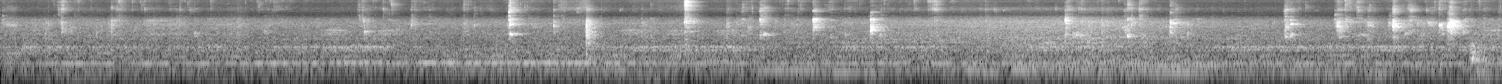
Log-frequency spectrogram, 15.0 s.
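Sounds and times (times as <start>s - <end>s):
wet chewing and mouth smacks: 0.0s - 2.8s, 3.5s - 9.5s, 10.5s - 12.1s, 12.8s - 14.9s
steady low hum: 0.0s - 15.0s.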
